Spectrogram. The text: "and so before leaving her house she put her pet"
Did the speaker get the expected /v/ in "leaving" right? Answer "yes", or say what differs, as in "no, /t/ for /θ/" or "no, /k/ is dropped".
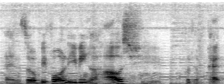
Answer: yes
